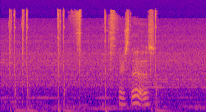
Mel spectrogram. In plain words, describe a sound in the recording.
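Soft menu clicks and ticks sound as a selection is made.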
